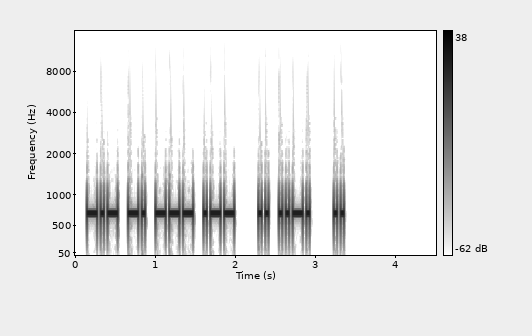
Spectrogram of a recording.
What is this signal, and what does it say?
Morse code, heard as a keyed tone, about 38 wpm, spaced as for 33 wpm, 700 Hz. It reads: KNOW IF I
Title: Speed-Racing - Sets of 5 Words 28wpm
